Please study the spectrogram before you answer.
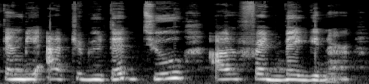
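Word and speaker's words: Wegener: be attributed to Alfred vager so I'm pronouncing his name as vager because he's German and he's a meteorologist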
